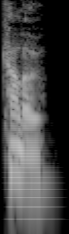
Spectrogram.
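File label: "callow", British English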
